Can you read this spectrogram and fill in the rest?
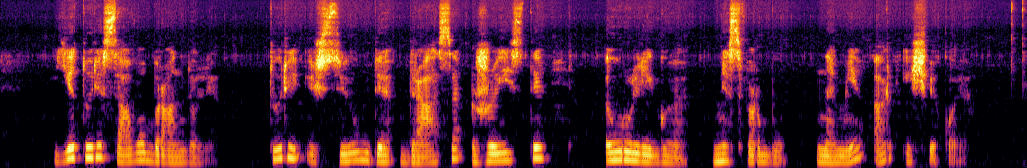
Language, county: Lithuanian, Vilnius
